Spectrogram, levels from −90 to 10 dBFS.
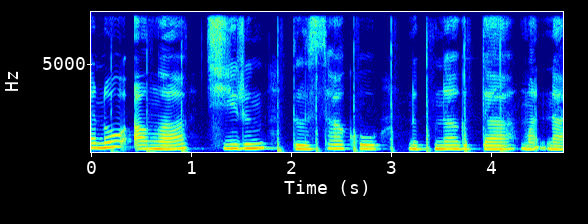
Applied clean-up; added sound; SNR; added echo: neural mask model RNNoise.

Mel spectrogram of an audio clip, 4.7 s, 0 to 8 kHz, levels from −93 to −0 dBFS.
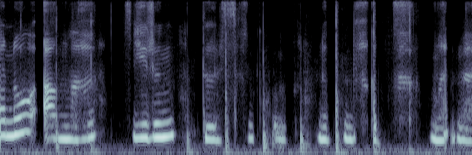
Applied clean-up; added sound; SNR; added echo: neural diffusion model UNIVERSE++.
